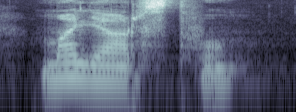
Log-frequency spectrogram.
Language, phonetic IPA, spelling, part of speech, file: Ukrainian, [mɐˈlʲarstwɔ], малярство, noun, Uk-малярство.ogg
- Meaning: painting (artform involving the use of paint)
